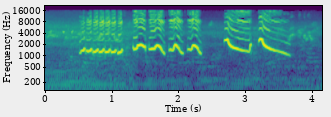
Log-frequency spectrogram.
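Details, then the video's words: A cage-kept Black-throated Laughingthrush switching voices in its forest-style song: a rapid fluttering trill, four slurred looping notes, then two long ringing whistles gliding downward. "Khướu bạc má kích trống căng lửa HÓT GIỌNG RỪNG"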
